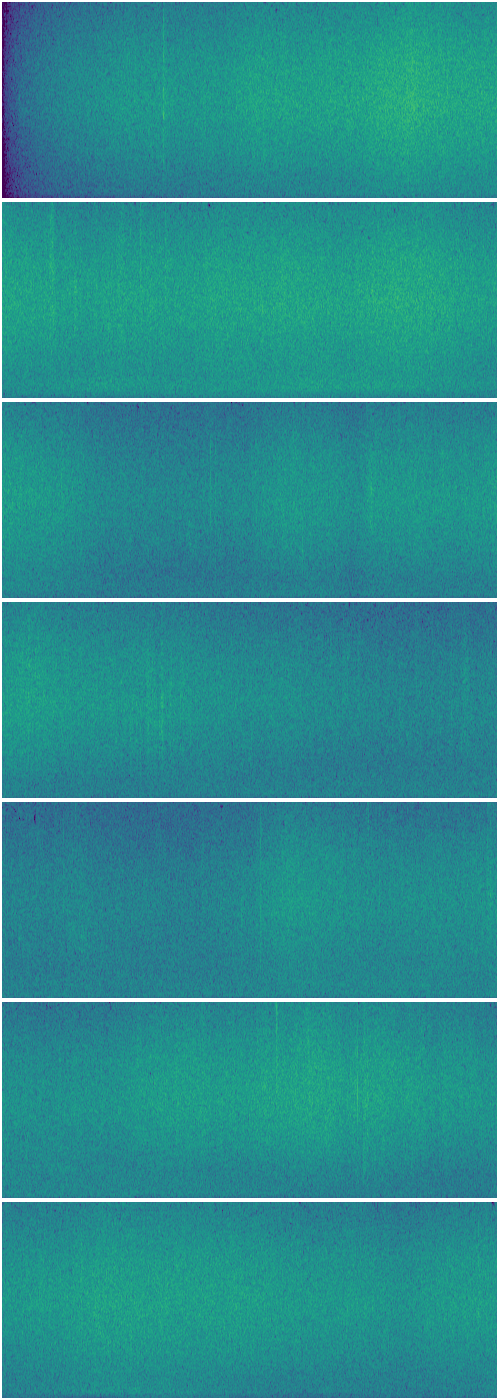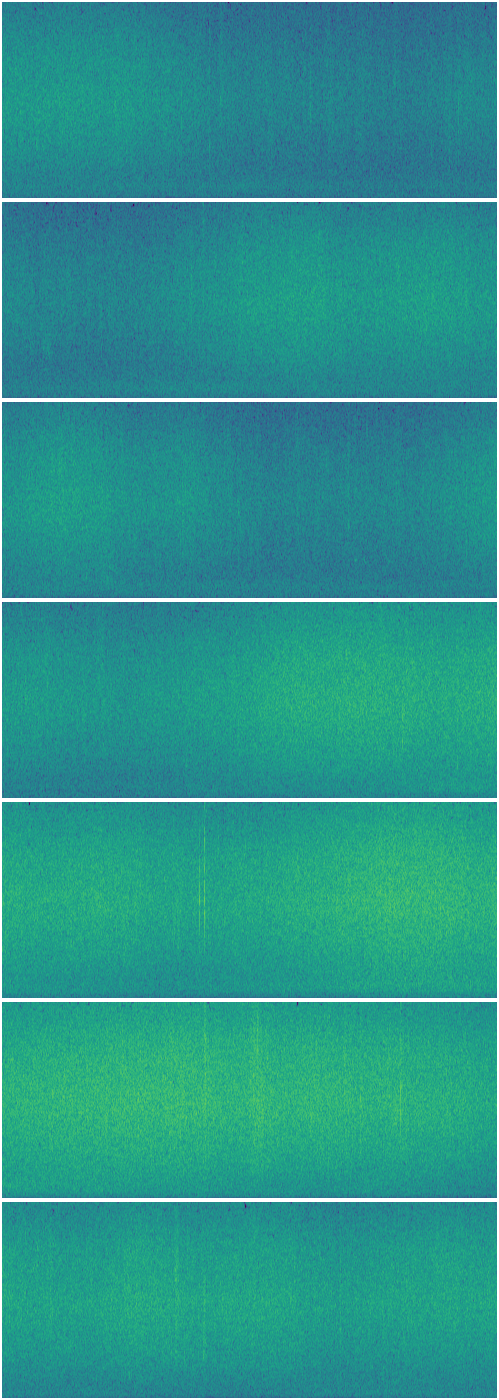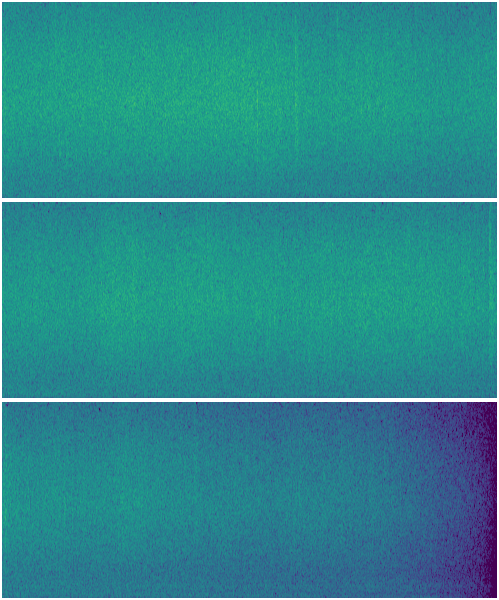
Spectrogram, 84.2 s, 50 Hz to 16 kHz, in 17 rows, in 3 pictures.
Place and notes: Après-midi. Vent moyen sur des plants de bambou.
Evening. Medium wind on bambou plants.
April 2019.
/Zoom h5 internal xy mic
Bretagne, France métropolitaine, France, 22 April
